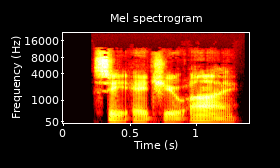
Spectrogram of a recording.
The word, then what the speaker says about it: Chui: CHUI, pronounced like chui, with a forceful exhale, which is also associated with the kidneys.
